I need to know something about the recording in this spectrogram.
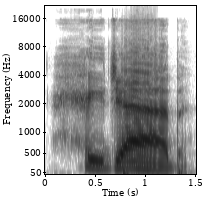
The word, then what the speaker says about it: hijab: Now, let's write the word hijab. Hijab. Okay? So you hear that hi sound. Well, that's the ha with the kasra.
